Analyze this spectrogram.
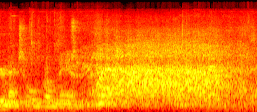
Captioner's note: laughs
